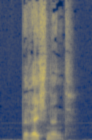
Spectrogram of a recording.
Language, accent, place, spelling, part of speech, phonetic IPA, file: German, Germany, Berlin, berechnend, adjective / verb, [bəˈʁɛçnənt], De-berechnend.ogg
- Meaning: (verb) present participle of berechnen; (adjective) calculating, diplomatic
